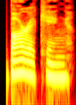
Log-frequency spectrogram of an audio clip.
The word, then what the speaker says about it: barracking: bar uh king barracking Stress bar and keep uh light. The king is pronounced like king.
